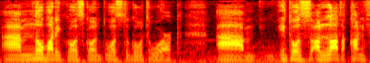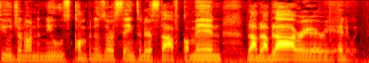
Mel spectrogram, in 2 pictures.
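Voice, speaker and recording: Speaking at normal speed in a steady, slightly mellow mid-range voice, a motivational speaker from rural Jamaica answers a question by telling stories. His Jamaican accent is clear, and he frequently restarts and repeats himself.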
